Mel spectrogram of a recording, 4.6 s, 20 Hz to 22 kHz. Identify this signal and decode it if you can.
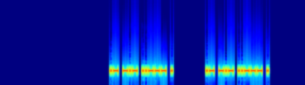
Morse code, heard as a keyed tone, about 46 wpm, 700 Hz. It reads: AK2E AK2E
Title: USA Call Signs - 4 Characters - Repeated 2x - 50wpm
